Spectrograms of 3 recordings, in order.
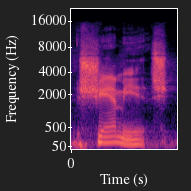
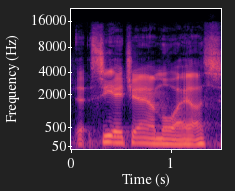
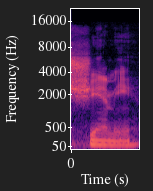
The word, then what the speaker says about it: chamois: like i'm just crashing shammy c-h-a-m-o-i-s is pronounced shammy not loser chamois oh my god how do i turn that off yeah it's well we pronounce it shammy because it's like the shammy button i've used that in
